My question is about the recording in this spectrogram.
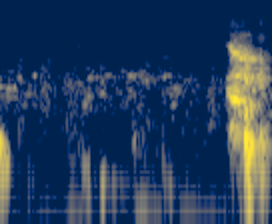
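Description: A near-silent pause, then a short breathy vocal noise near the end, like a person drawing breath through the nose.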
